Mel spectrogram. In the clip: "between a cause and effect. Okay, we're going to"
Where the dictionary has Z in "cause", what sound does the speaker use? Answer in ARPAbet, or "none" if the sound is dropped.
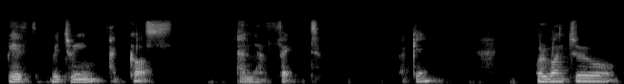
S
